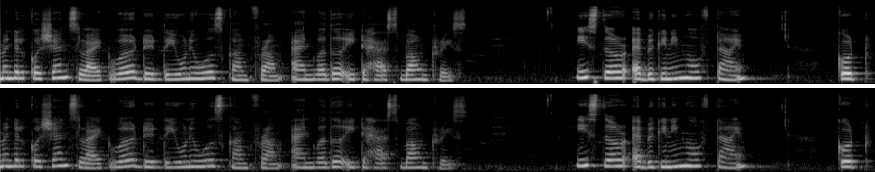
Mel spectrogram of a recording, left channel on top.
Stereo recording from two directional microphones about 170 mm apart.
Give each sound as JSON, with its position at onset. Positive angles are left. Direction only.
{"t": 0.0, "sound": "speech", "side_deg": 30}
{"t": 5.8, "sound": "speech", "side_deg": 25}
